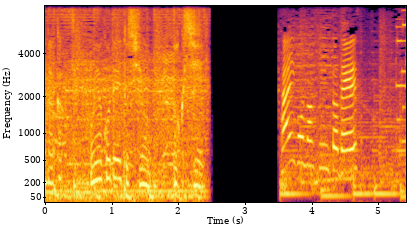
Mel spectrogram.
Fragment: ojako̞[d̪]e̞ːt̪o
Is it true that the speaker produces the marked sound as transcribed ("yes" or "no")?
yes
